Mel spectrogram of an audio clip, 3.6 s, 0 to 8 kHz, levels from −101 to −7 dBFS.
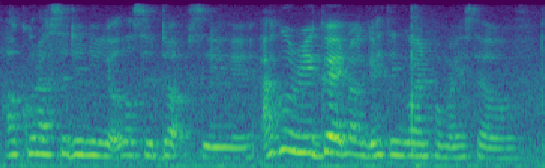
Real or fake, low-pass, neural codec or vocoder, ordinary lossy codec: real; 7.2 kHz; none; none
